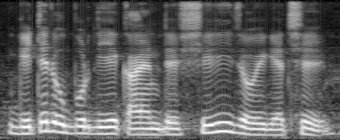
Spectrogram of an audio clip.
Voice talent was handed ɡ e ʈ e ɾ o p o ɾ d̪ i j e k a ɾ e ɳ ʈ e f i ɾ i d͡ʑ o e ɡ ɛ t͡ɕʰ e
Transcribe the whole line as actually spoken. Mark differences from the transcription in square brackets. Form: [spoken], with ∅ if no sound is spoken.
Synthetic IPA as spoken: ɡ e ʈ e ɾ [u] p o ɾ d̪ i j e k a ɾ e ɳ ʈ e [ʃ] i ɾ i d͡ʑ o e ɡ ɛ t͡ɕʰ e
